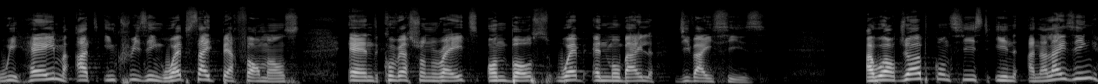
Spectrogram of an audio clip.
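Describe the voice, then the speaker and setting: In a very clean recording with a silent background and a dry, close sound with no echo, a man with a French accent speaks fairly slowly in a high pitch with lively intonation. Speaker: startup founder. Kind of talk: pitch presentation.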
